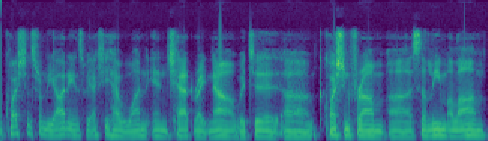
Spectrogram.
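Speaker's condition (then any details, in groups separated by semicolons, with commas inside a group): No condition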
